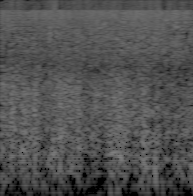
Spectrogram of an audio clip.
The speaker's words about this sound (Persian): عجب باز بارون شروع شد بیاید زیر شیربونی وایسیم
